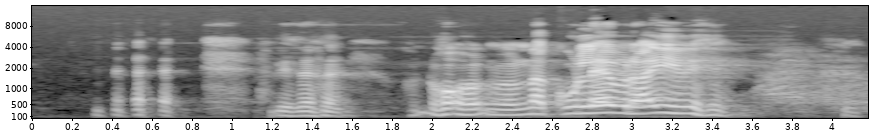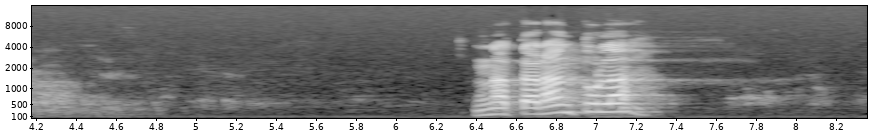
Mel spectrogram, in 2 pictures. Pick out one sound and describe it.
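A middle-aged man speaks with animation into a microphone, heard through a loudspeaker.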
